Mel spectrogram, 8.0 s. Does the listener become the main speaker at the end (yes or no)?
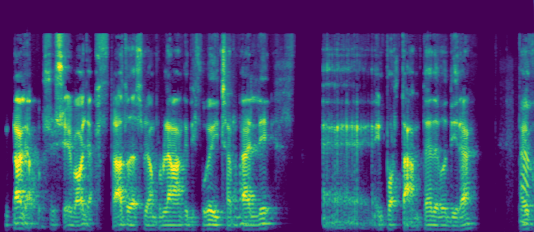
no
